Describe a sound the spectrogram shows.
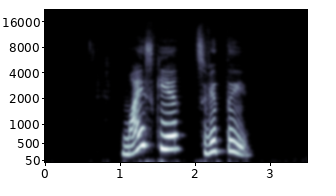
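A young woman speaks clearly and slowly into a close microphone.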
